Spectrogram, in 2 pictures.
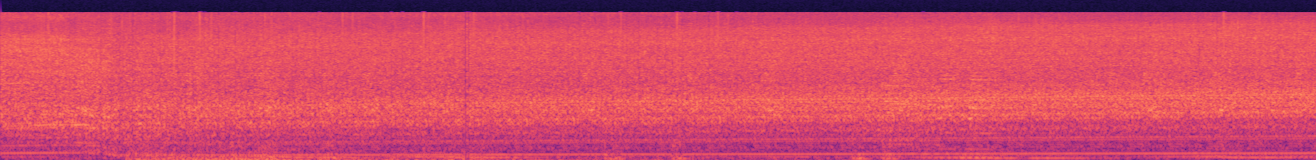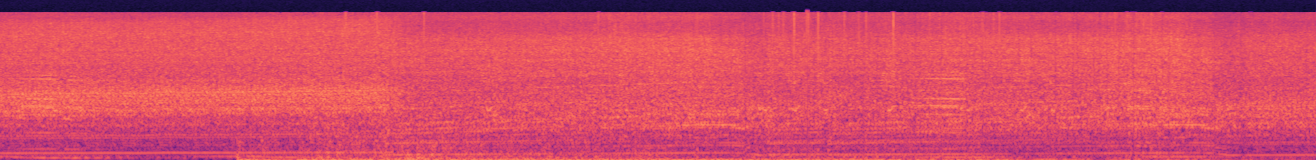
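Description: A car engine drops in pitch as the car shifts gears.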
